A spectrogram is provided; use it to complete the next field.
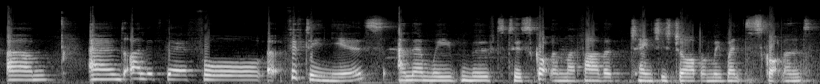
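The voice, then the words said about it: English accent. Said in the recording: “So that's a British accent. ... somewhere in there is a British accent, an English accent even.”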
